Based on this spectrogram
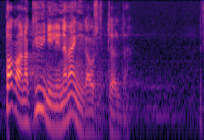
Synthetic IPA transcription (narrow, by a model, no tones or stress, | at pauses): pɑɡ̥ɑnɑkyːnʲilinemæŋɡ̥ɑwsɑlt̪ːˑøːld̪̥ɑ | et̪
